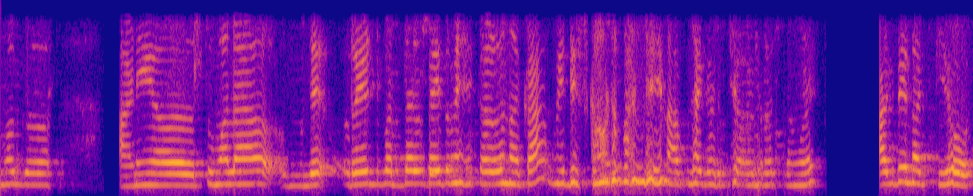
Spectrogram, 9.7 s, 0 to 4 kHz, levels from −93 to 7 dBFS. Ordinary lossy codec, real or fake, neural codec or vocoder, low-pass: none; real; none; 3.6 kHz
